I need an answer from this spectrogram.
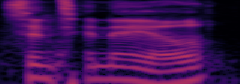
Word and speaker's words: Centineo: Centineo.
